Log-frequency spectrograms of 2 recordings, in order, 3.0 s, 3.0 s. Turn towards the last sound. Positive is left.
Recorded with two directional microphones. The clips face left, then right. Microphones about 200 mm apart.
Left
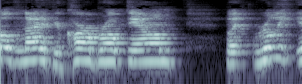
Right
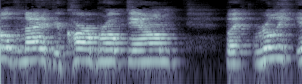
turn(degrees=5)  # may be behind; listen again after turning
